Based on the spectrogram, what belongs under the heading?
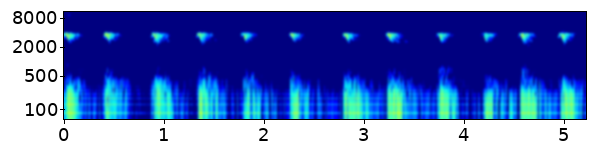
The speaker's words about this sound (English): Do you hear that bird? That is non-thinking, clear, present awareness. Listen to that bird.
